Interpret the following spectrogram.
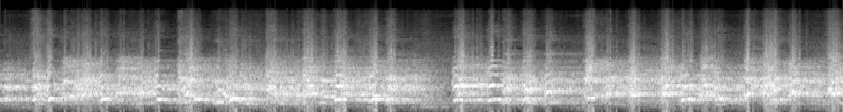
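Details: A crowd of dogs barks at once, with rapid overlapping barks mixed with high yips and drawn-out howl-like notes and a short lull near the middle.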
